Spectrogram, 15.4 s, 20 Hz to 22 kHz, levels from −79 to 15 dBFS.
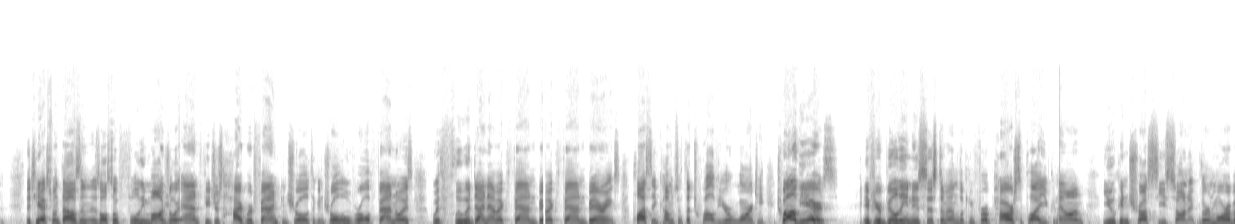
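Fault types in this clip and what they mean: CD skip: the laser jumps to another turn of the disc's spiral, so playback ticks, mutes briefly and resumes from a different point. It happens at 6.78 s with about 40 ms of silence and at 13.23 s with a far shorter gap. Unlike a dropout, the sound doesn't continue where it stopped.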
